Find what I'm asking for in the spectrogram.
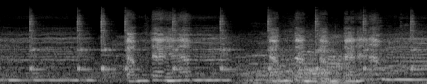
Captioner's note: Sonido de tararear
